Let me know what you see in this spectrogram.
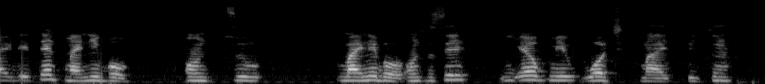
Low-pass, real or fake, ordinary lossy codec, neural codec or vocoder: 14.4 kHz; fake; Opus, 32 kbps; vocoder, 44.1 kHz, 128 mel bands every 512 samples, BigVGAN v2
